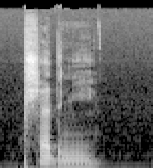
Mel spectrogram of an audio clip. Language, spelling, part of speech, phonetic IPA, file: Polish, przedni, adjective, [ˈpʃɛdʲɲi], Pl-przedni.ogg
